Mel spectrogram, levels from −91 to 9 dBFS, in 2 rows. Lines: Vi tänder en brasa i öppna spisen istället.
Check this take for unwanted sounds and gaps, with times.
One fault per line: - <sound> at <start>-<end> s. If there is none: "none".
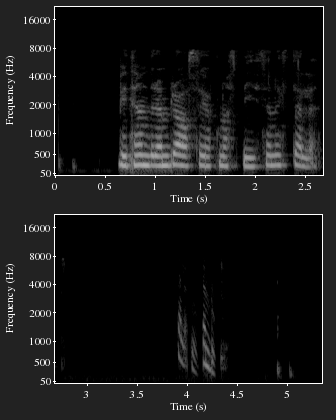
- chirp at 3.9-4.3 s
